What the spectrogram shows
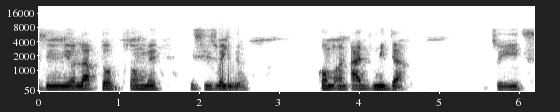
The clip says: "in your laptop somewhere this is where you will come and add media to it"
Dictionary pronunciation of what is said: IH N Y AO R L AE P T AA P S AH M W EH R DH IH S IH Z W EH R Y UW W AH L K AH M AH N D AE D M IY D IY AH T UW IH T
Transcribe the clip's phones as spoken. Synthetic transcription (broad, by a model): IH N Y AO L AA P T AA P S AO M W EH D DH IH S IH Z W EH Y UW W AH N K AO M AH N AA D M IY D IY AH T UW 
